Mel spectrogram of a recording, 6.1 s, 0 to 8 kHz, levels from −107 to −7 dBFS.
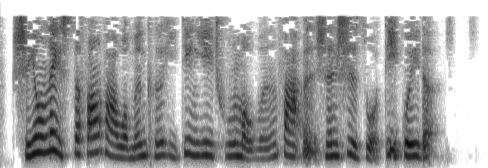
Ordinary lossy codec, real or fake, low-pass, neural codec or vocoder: MP3, 24 kbps; fake; 7.2 kHz; codec, 16 kHz in and 24 kHz out, 0.4 kbps, LongCat-Audio-Codec, fine tuned four codebook decoder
